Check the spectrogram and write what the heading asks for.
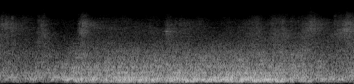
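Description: A steady, loud rumble of a metro train in motion, with a dense low roar and faint rattling running continuously throughout, enveloping, with no talking.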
